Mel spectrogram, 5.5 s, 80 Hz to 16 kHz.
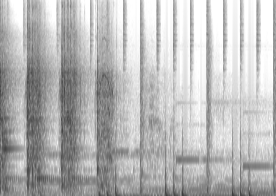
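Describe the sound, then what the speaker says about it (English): A hand ratchet clicks in quick metallic bursts while working lug nuts off the wheel of a Toyota Supra MK5, near and loud, with pauses between runs of clicks. "we're using way too much force to get these lug nuts off."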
